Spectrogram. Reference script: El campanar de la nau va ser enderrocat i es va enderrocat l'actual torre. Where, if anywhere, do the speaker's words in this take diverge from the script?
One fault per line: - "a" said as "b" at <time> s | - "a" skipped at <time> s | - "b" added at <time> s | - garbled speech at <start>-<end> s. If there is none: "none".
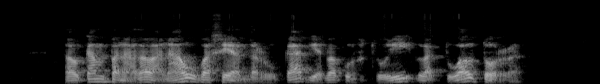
- "enderrocat" said as "construir" at 3.5 s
